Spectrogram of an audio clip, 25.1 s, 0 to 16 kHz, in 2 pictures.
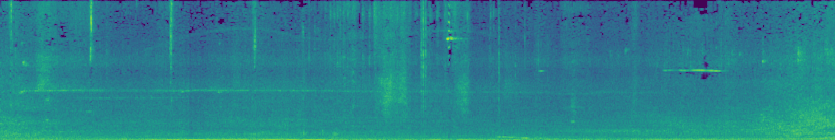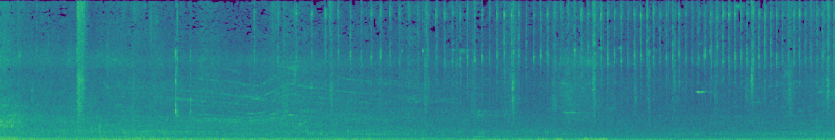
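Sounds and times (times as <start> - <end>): bicycle rolling rumble: 0.0 - 9.7, 12.7 - 25.0
street traffic: 0.0 - 25.0
vehicle passing: 2.1 - 9.9.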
